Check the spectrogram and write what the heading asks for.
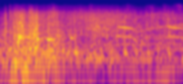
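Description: Cartoon sound effects of bowling balls rolling across a yard: a rumbling noise that starts sharply, with short chirps over it and a thin rising whistle near the end.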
